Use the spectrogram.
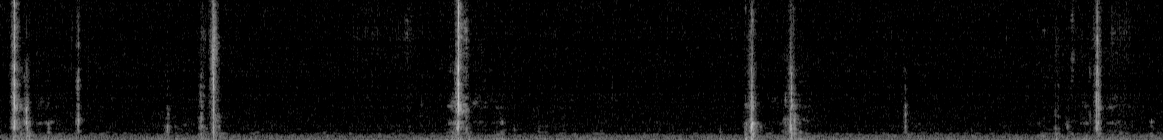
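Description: A metal box-cutter blade shaves thin curls off a solid, hand-held clear glycerin soap egg with colored soap cubes inside. Sharp, bright, dry clicks and crisp scrapes come at irregular intervals and cut off almost instantly, with quiet low background between them.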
